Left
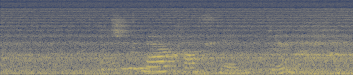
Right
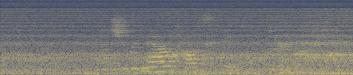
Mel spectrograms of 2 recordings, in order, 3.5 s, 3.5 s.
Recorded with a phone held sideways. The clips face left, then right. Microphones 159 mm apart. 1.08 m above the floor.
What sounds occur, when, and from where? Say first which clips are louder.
1.0 s a woman speaking: left 2 dB; 35° left (ahead or behind), 2.5 m; by 3.5 s 10° left (ahead or behind), 0.9 m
